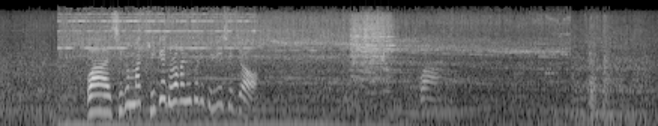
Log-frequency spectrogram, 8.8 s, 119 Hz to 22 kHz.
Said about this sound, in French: Des sons de coups de marteaux et de soudures participent à la vitalité de cette rue consacrée à la découpe, à la sculpture et aux travaux de précision sur métal où environ 360 magasins possédant des machines de pointe sont regroupés.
